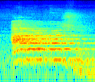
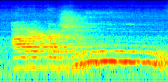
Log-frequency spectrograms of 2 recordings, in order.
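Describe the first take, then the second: First: Said in the usual way. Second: "Aracaju" with a long drawn-out "ju"; calling the word. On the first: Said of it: "aí eu vou ter que chamar a palavra". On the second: Shown as a demonstration. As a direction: hold the final "ju" of "Aracaju", as if calling it. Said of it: "Você demora mais no ju".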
